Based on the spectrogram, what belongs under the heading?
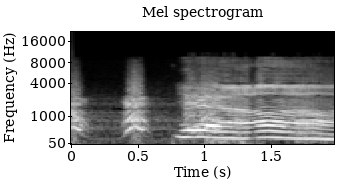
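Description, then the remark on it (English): A single sharp dog bark, then a long, wavering, drawn-out howling bark that stays loud for over a second. “I hear him from the great beyond.”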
